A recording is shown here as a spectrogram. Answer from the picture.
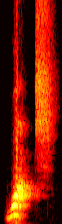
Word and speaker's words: watch: It's spelled with an A, but has an ah sound, so we're going to write it with a broad A. Wash, W-A-U-S-H. Watch, W-A-U-C-H.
